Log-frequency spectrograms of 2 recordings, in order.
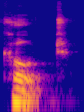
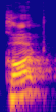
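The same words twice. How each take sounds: First: COAT with a long "oh"; British-style "coat", KOHT; British pronunciation. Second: COAT as "caught", open "aw"; American-style "caught" for coat; American pronunciation. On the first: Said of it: "लेकिन Britishers". (coat को British "कोट" बोलें) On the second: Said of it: "Americans पढ़ते हैं". (caught यानी अमेरिकी "कॉट") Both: Shown as a demonstration.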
